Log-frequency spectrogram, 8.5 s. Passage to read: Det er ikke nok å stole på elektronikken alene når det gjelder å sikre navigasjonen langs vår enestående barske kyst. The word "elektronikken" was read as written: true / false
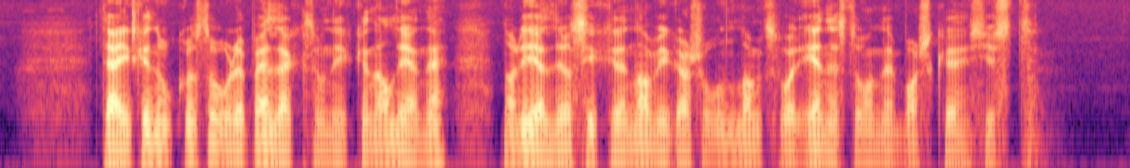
true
